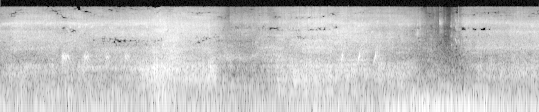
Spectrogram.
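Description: Tyres of a radio-controlled drift car sliding across asphalt with a hiss that swells and fades as the car drifts around. The hiss is loudest a few seconds in, drops away briefly about halfway through, then builds again.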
